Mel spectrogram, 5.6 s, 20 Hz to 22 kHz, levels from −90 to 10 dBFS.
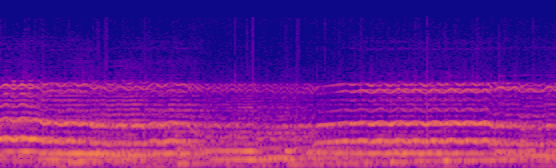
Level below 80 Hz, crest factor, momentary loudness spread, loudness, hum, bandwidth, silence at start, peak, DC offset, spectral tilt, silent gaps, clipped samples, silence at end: -50 dBFS; 14 dB; 7 LU; -26 LUFS; none; 11.5 kHz; 0 s; -12 dBFS; under 0.1%; -7.5 dB/octave; none; under 0.1%; 0 s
